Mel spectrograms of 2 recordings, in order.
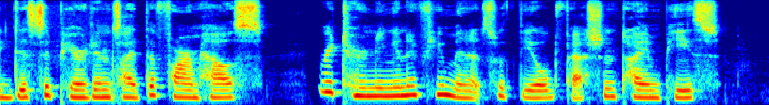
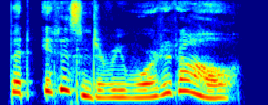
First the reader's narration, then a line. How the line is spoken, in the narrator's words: she declared warmly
